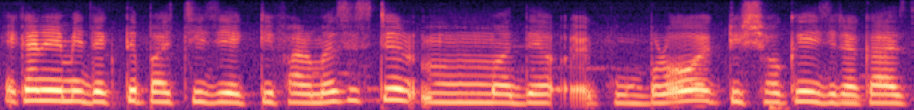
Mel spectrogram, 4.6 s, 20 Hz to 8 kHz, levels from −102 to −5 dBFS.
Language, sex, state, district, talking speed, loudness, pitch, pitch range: Bengali, female, Assam, Hailakandi, 195 wpm, -16 LUFS, 255 Hz, 235-280 Hz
